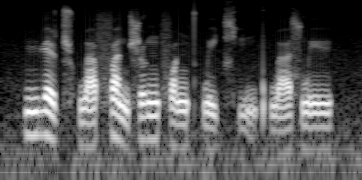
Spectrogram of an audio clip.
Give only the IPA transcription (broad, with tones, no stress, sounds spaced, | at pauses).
m ɥ ɛ˥˩ ʈ͡ʂʰ w ä˧˥ f a˥˩ n ʂ ɤ˥ ŋ f ɑ˥ ŋ t̪ʰ w e˨ ɪ̯ t͡ɕʰ ḭ˨˩ ŋ pʰ w ä˧˥ s w e˥ ɪ̯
